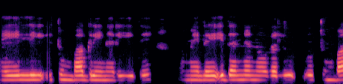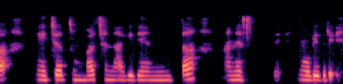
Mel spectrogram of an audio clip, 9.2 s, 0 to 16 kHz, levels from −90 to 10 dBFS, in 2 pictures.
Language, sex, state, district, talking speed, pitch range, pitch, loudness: Kannada, female, Karnataka, Belgaum, 100 wpm, 190-225 Hz, 195 Hz, -18 LUFS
